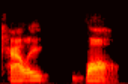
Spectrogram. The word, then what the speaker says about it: Kelley Vahl: I'm gonna say that your name is Cali ball is that correct that is correct thank you for pronouncing it correctly man there we go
